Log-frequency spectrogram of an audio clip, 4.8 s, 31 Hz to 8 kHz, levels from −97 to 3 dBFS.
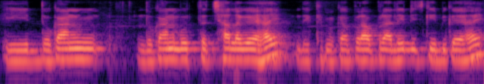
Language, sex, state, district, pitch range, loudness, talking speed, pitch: Maithili, male, Bihar, Samastipur, 150-160 Hz, -24 LUFS, 185 wpm, 155 Hz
